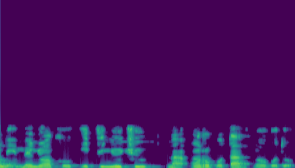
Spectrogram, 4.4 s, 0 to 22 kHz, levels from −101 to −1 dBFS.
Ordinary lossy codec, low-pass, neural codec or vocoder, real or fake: none; 5.4 kHz; none; real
